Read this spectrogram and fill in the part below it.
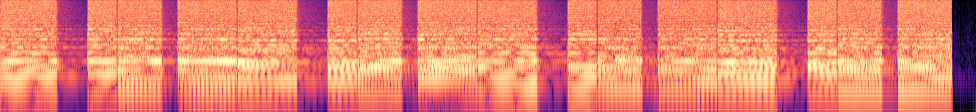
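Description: Layered synth chords built from Influx lead and Forever presets play a sustained progression, each chord held for about a second with brief gaps between changes, loud and full with no voices.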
